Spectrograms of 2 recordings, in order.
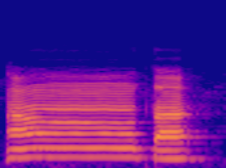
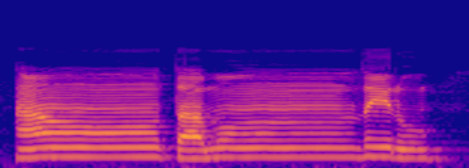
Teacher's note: زبان کے نوک کو تالو سے نہیں لگانا اور نون کی آواز کو چھپا کر پڑھنے کو اخفا کہتے ہیں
